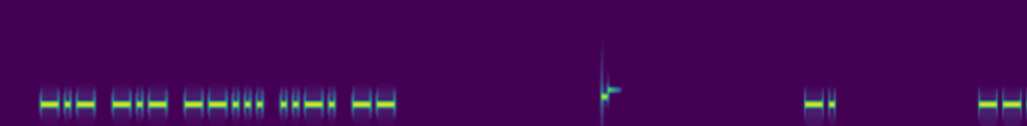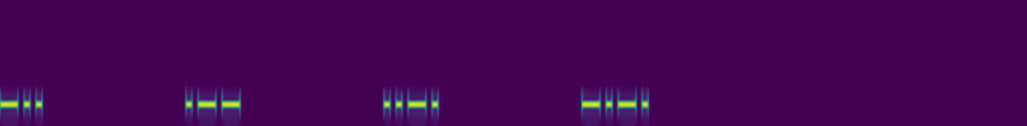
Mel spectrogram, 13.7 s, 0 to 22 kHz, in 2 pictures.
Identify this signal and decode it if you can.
Morse code, heard as a keyed tone, about 29 wpm, spaced as for 13 wpm, 700 Hz. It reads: KK7FM N8WFC
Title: USA Call Signs - 5 Characters - 8x Character Spacing - 30wpm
